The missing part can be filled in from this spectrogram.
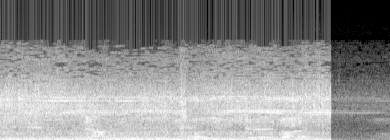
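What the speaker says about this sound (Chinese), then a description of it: "无人机升空" A military reserve-force drone taking off during a training exercise in Yilan, Taiwan: a loud, continuous engine roar that cuts off abruptly near the end, leaving near silence.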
